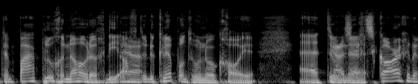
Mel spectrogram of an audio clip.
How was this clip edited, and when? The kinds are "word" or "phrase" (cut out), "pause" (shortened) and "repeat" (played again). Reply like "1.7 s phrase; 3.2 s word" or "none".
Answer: 3.0 s phrase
